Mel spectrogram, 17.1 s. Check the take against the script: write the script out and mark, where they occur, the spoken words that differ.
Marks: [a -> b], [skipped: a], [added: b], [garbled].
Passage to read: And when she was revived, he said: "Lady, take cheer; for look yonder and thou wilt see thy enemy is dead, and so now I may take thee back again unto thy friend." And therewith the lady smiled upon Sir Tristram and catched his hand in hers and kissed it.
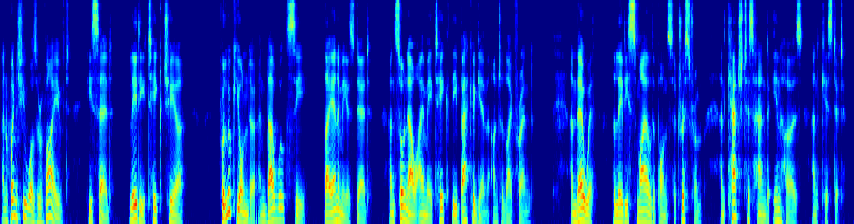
And when she was revived, he said: "Lady, take cheer; for look yonder and thou wilt see thy enemy is dead, and so now I may take thee back again unto thy friend." And therewith the lady smiled upon Sir Tristram and catched his hand in hers and kissed it.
